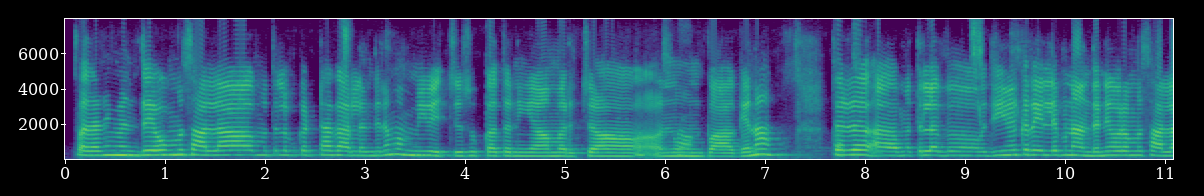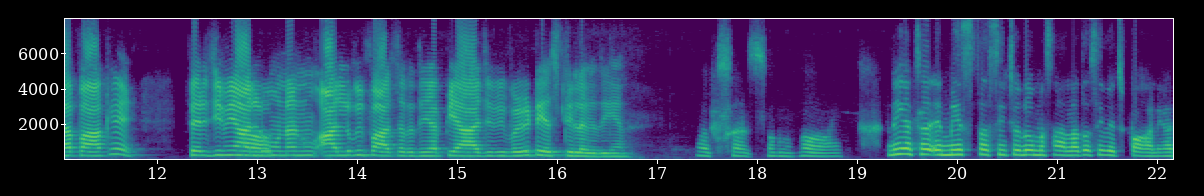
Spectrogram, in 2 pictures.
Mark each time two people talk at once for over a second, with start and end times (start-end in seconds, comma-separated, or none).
none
